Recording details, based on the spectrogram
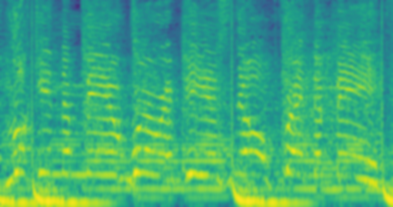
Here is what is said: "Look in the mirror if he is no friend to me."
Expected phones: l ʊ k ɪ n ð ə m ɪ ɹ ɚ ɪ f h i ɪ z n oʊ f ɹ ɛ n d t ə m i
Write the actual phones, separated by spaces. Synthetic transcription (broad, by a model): l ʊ k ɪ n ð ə m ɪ w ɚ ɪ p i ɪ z n oʊ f ɹ ɛ n d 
